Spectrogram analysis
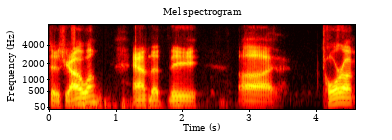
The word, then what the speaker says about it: Yahweh: the fact that God's name is pronounced as Yahweh and that the uh Torah means teaching not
